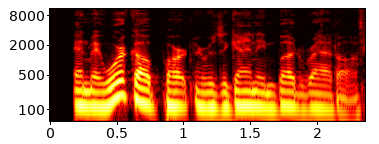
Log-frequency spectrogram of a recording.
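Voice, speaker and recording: On a very clean recording with a silent background, a man speaks very fast. His pitch is medium and he has an American accent. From Minnesota, US Midwest. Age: 60s. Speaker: journeyman lineman, company president. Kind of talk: casual podcast interview. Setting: studio.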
